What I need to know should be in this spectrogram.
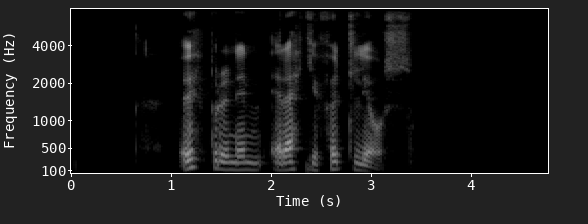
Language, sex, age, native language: Icelandic, male, 40-49, Icelandic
